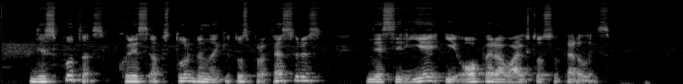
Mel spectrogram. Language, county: Lithuanian, Vilnius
